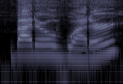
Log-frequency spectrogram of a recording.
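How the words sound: It is said in an American accent.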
